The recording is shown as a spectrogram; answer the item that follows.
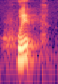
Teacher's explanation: There is the wh, as in whip, which is made at the back of the mouth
